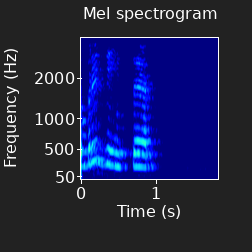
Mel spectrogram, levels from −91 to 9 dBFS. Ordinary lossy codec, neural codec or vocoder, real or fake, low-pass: MP3, 24 kbps; none; real; 3.6 kHz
